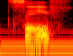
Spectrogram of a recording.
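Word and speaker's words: Saif: Uh, safe. S A I F. Is that your real name? That's That is my real name. You just pronounce it like Safe.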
